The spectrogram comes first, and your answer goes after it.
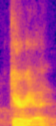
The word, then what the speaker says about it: Garriott: One thing I wanted to know, so Richard Garriott, is that how you say it?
